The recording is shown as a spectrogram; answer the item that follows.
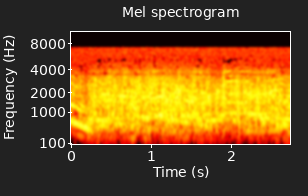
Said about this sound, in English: Thank you. Your applause is heartwarming, and I am grateful.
